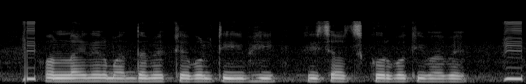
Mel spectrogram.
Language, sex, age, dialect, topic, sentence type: Bengali, male, 18-24, Standard Colloquial, banking, question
